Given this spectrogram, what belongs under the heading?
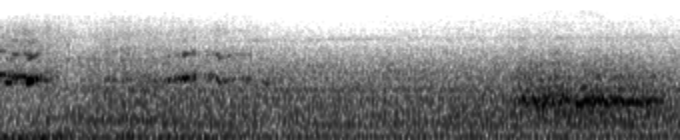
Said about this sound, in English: Come on, there's always a lot of traffic downtown.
